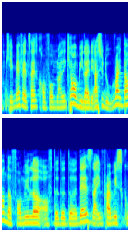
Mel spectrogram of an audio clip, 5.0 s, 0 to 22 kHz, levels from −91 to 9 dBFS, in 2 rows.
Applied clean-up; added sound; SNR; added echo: none; none; none; none.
